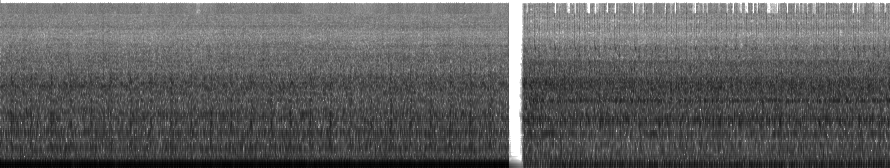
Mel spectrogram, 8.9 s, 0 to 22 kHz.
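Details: 2012 Cadillac CTS-V at idle: a steady idle with a regular, light tick of about four per second over the low rumble; ticking/knocking at idle, cause unclear.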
